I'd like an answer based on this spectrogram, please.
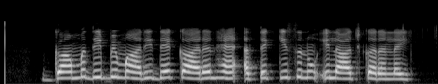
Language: Punjabi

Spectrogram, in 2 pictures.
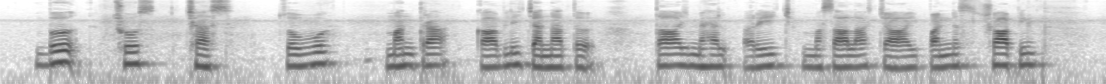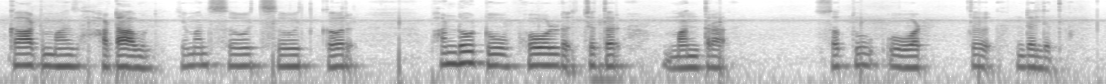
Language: Kashmiri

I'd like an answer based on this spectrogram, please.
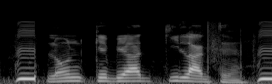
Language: Maithili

